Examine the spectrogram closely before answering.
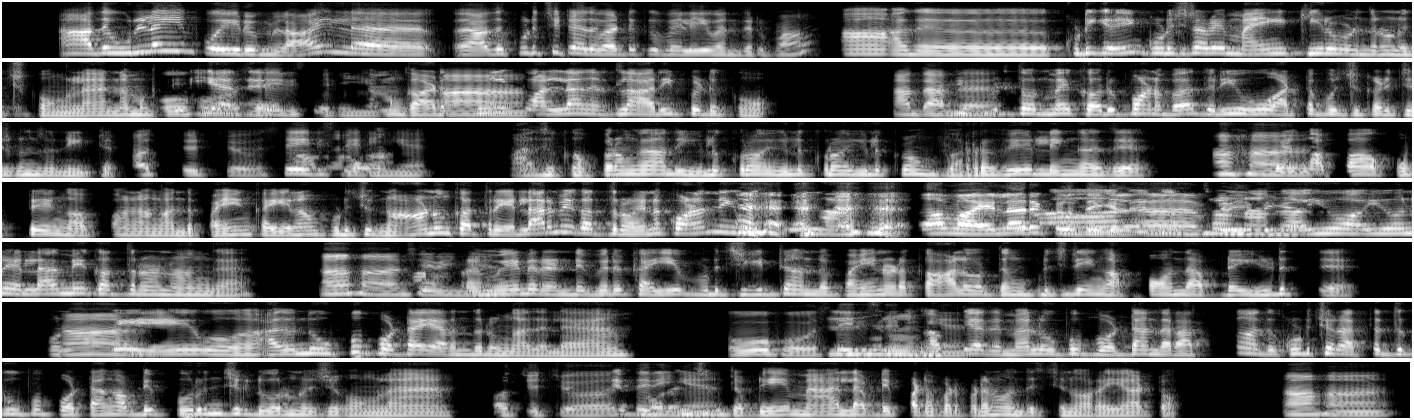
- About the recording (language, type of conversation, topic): Tamil, podcast, நண்பர்களுடன் விளையாடிய போது உங்களுக்கு மிகவும் பிடித்த ஒரு நினைவை பகிர முடியுமா?
- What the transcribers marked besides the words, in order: drawn out: "அது"; distorted speech; mechanical hum; sad: "அதுக்கப்புறங்க அது இழுக்குறோம், இழுக்குறோம், இழுக்குறோம் வரவே இல்லைங்க அது"; laughing while speaking: "ஆமா. எல்லாரும் குழந்தைகள். ஆ புரியுதுங்க"; drawn out: "ம்"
